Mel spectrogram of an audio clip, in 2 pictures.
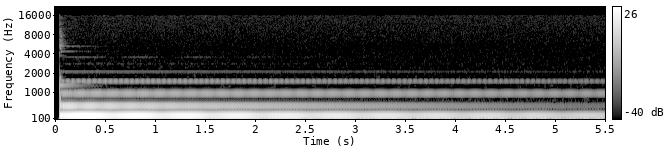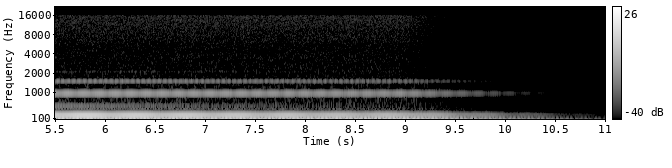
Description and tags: singing bowl - single strike 4
singing bowl
single strike with an soft mallet
Main Frequency's:
182Hz (F#3)
519Hz (C5)
967Hz (B5)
